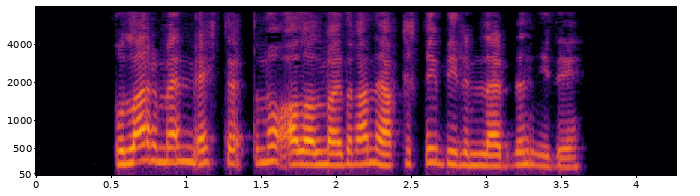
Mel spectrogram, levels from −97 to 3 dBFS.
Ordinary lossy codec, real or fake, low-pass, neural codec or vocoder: MP3, 48 kbps; fake; 7.2 kHz; codec, 16 kHz, 2 kbps, FunCodec, trained on Chinese and English, 25 frames a second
